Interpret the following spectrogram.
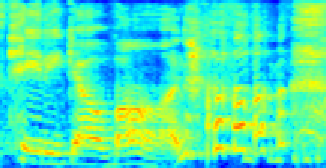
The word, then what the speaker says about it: Katie Galvan: Because Katie Galvan.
